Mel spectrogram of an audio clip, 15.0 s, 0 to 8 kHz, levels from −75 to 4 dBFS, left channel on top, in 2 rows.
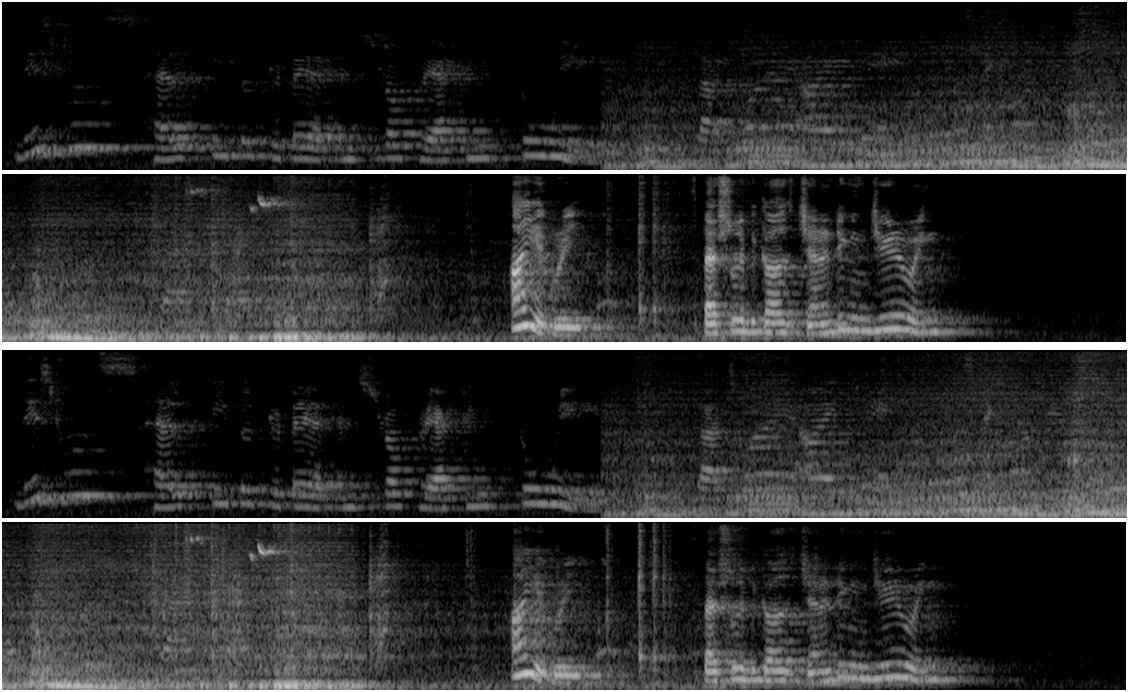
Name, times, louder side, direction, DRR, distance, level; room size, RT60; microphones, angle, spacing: voice 1, 0.1-4.1 4.6-9.4, right 2 dB, 85° right, -1 dB, 7.0 m, -43 dB
Motorcycle, 4.0-12.3, right 1 dB, 40° right, 1.7 m, -31 dB
voice 2, 10.9-11.6 12.2-13.7, left 3 dB, 85° left, 7 dB, 1.9 m, -26 dB
29.0 x 21.0 x 5.4 m, 0.92 s
head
